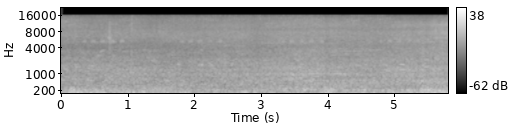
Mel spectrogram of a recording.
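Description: Tokyu Toyoko Line electric commuter train running over a viaduct bridge: a steady low rumble, mixed with wind buffeting on the microphone.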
